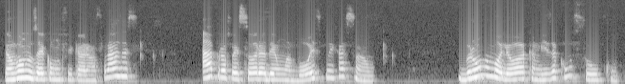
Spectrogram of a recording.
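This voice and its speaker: A woman's voice: a little high, animated, a little slow, narrow, tinny audio. A woman teacher giving a recorded class to children, patiently stretching out the example words and asking the class questions.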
